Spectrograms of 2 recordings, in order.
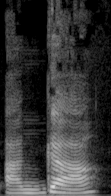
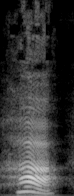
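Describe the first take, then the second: First: The letter is named as in Portuguese. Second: The letter is named as in German. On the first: The speaker calls it wrong. "O H não se lê H" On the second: The speaker calls it right. "se lê H"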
